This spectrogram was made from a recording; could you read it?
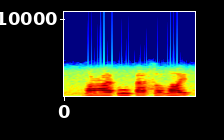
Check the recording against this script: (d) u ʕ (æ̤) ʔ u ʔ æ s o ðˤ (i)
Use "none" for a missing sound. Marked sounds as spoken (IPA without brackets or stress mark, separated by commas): dˤ, æ, e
